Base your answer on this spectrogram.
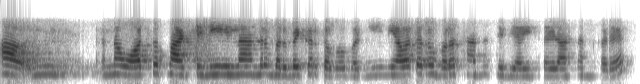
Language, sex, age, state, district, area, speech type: Kannada, female, 18-30, Karnataka, Hassan, urban, conversation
